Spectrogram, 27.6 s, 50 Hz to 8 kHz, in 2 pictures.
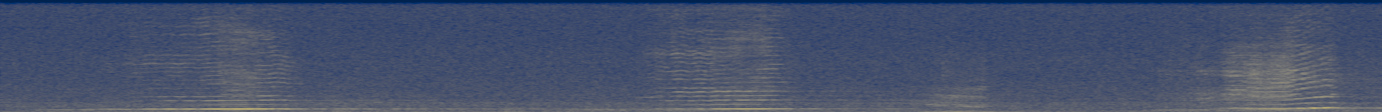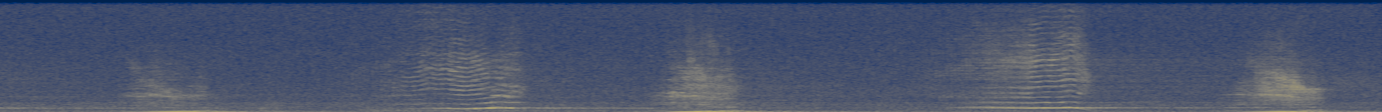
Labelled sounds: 1.2	3.1	humpback whale, 0.83 to 6.5 kHz
6.4	7.8	humpback whale, 0.83 to 6.0 kHz
8.2	9.8	humpback whale, 0.99 to 1.4 kHz
12.2	13.4	humpback whale, 0.90 to 4.4 kHz
15.0	15.8	humpback whale, 0.96 to 1.8 kHz
17.8	19.5	humpback whale, 0.80 to 6.7 kHz
20.3	20.8	humpback whale, 1.1 to 1.6 kHz
23.6	24.7	humpback whale, 0.80 to 6.5 kHz
26.0	27.1	humpback whale, 1.2 to 2.9 kHz

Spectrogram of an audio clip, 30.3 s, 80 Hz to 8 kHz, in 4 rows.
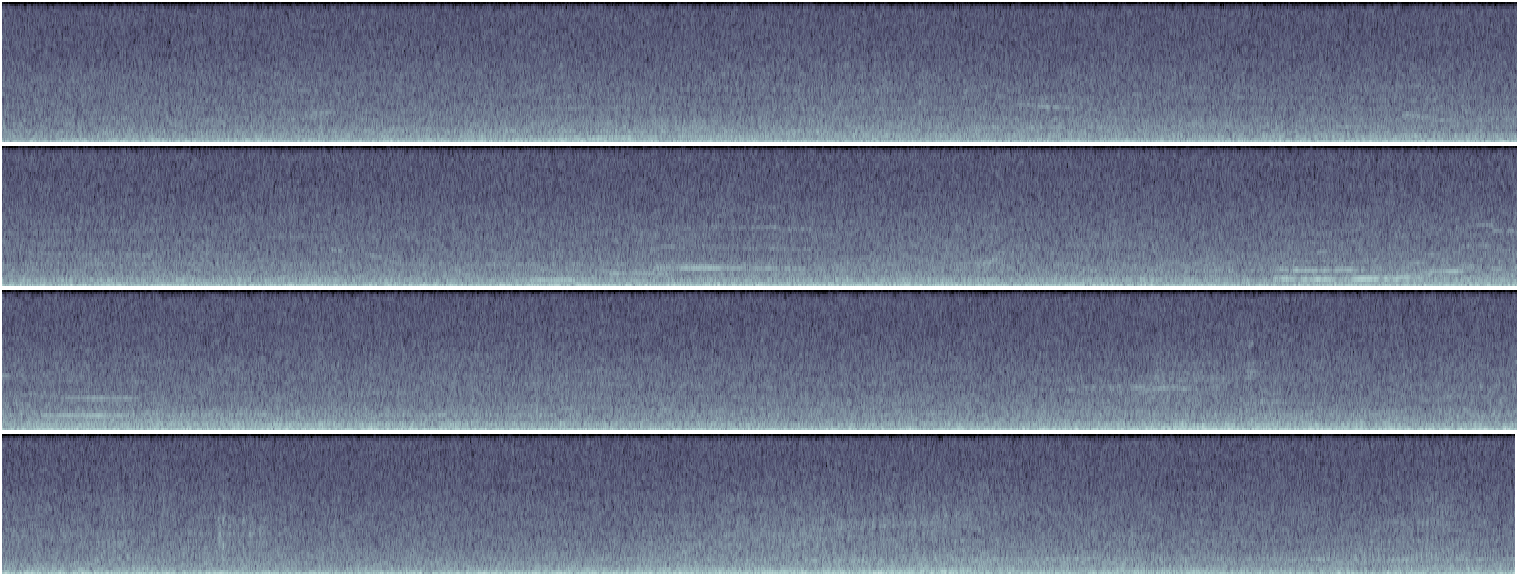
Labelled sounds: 5.1	5.4	humpback whale, 2.0 to 2.3 kHz
10.6	11.5	humpback whale, 0.80 to 3.6 kHz
13.9	14.4	humpback whale, 0.96 to 1.1 kHz
15.4	15.8	humpback whale, 0.90 to 2.0 kHz

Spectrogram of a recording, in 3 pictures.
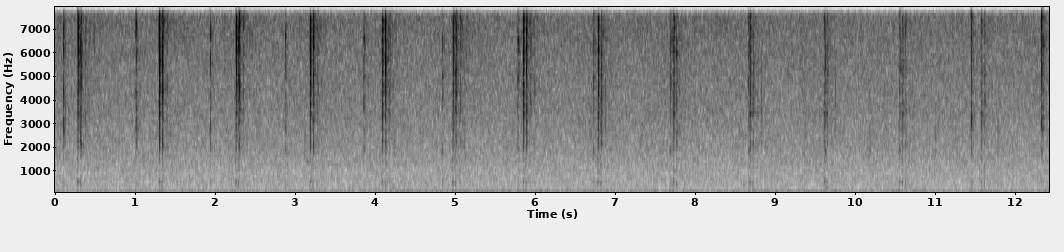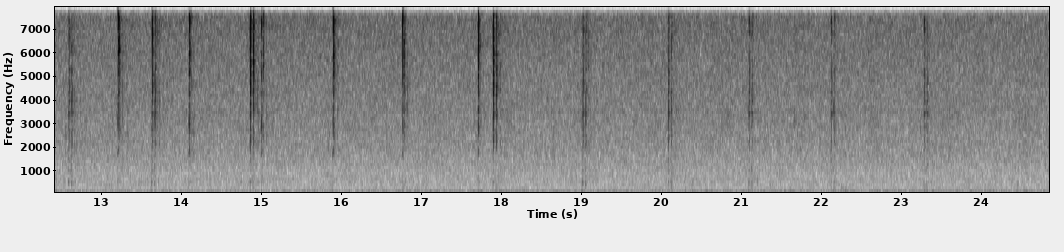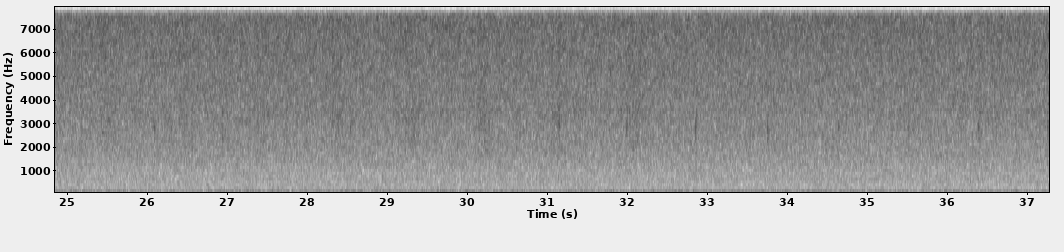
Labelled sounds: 8.6	8.9	sperm whale, 3.3 to 3.5 kHz

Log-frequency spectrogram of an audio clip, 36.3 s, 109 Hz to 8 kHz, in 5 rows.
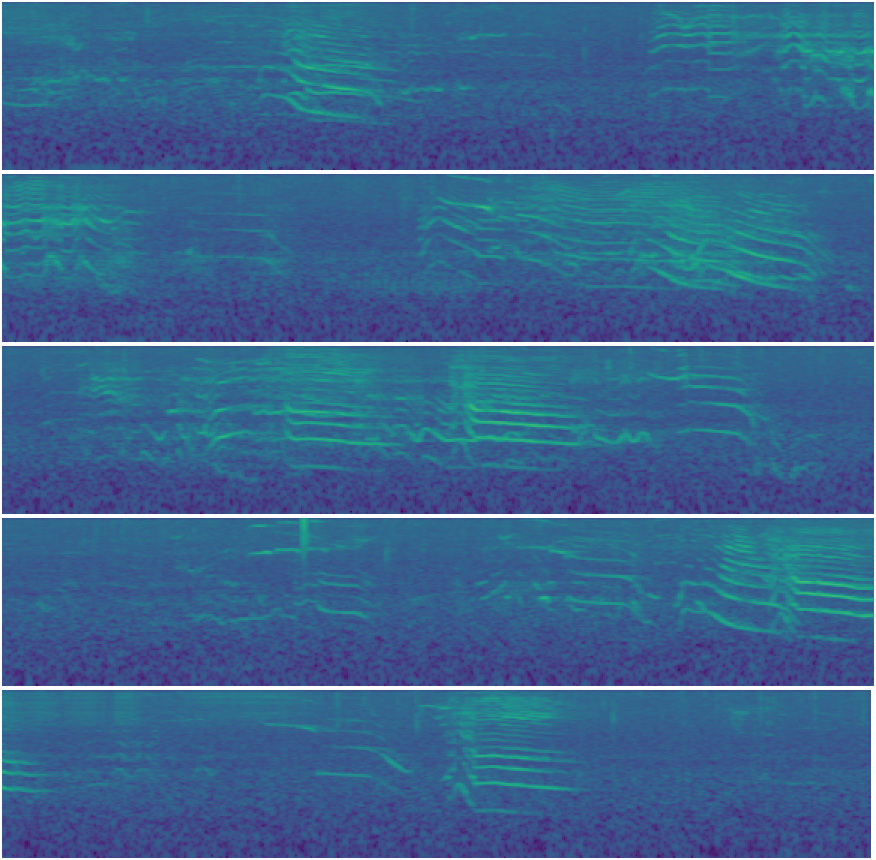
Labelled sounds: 0.3	0.9	killer whale, Bigg's (transient), 0.97 to 4.4 kHz
1.5	4.2	killer whale, Bigg's (transient), 0.78 to 5.7 kHz
5.4	8.6	killer whale, Bigg's (transient), 0.78 to 7.2 kHz
8.9	9.7	killer whale, Bigg's (transient), 1.1 to 4.9 kHz
10.7	14.0	killer whale, Bigg's (transient), 0.78 to 7.9 kHz
14.9	21.0	killer whale, Bigg's (transient), 0.78 to 7.5 kHz
23.8	24.9	killer whale, Bigg's (transient), 0.78 to 6.5 kHz
25.8	27.2	killer whale, Bigg's (transient), 0.78 to 7.6 kHz
27.4	29.5	killer whale, Bigg's (transient), 0.78 to 6.5 kHz
31.2	34.0	killer whale, Bigg's (transient), 0.78 to 7.5 kHz

